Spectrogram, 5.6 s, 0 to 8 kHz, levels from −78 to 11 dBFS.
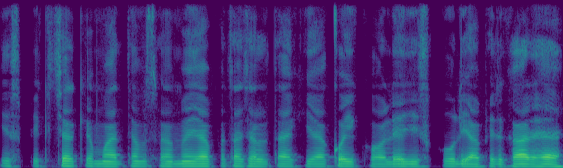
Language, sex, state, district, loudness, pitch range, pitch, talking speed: Hindi, male, Jharkhand, Deoghar, -21 LUFS, 105-115 Hz, 110 Hz, 200 wpm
